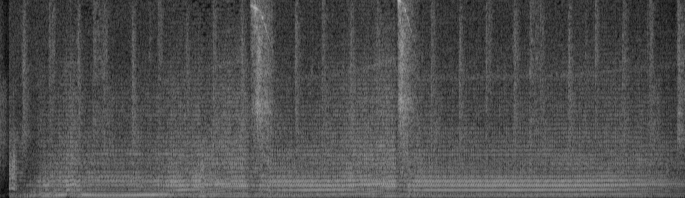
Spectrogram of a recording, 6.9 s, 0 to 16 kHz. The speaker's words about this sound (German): Aber wie klingt denn nun der ganze Spaß? Nun, ein Fiat 500 klingt so.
